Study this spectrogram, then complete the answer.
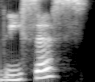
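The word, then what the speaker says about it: WiCyS: Um there's also for women in cyber there's weis and that's how you pronounce it. It looks like why sis but they wanted to be like we sisters do things together.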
